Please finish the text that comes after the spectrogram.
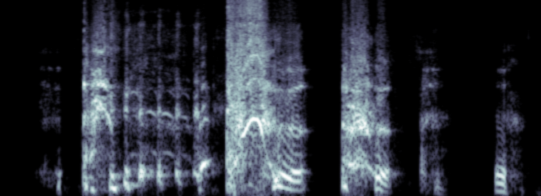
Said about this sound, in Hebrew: לבריאות.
